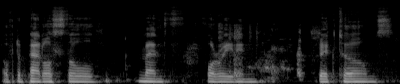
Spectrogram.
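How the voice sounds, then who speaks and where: Male roleplay player, flat even delivery, faint background noise on the mic. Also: mid-range voice, takes it slowly. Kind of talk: in-character roleplay, narrating own actions.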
